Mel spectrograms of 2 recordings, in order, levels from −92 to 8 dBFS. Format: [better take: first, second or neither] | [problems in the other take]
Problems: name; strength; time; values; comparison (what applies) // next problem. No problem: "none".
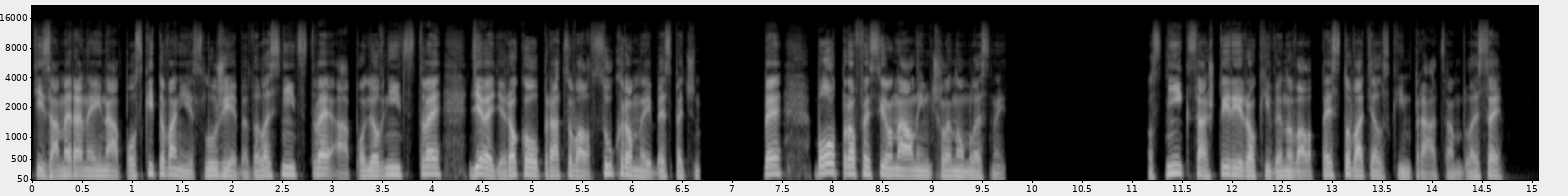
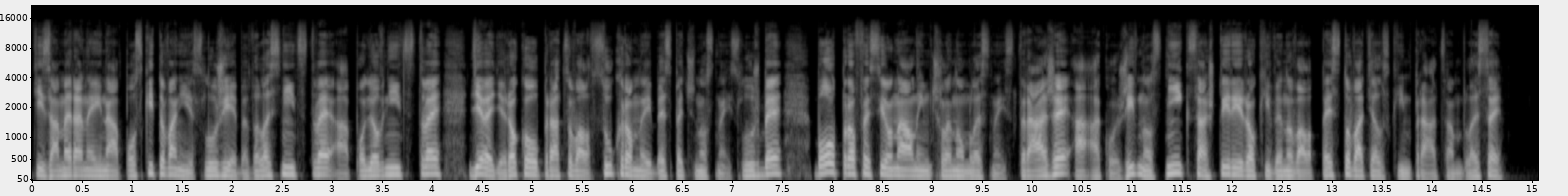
second | audio cutting out; at 6.5 s for 0.5 s and at 9.5 s for 1.5 s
